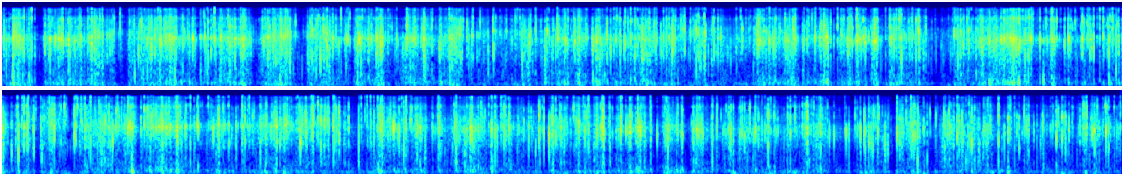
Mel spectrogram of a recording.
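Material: Plastic.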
